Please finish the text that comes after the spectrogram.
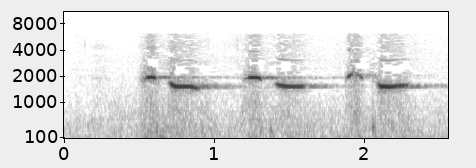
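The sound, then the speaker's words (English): Someone whistles a bird-like tweet three times in a steady rhythm, each a quick high chirp sliding into a longer, slightly falling tone, clear and fairly loud with no talking. “What is that? Tweet, tweet, tweet, tweet.”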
